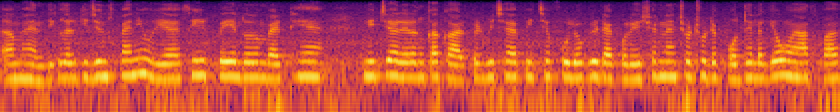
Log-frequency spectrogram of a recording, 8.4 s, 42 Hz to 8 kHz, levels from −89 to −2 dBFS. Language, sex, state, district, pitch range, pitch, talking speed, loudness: Hindi, female, Haryana, Charkhi Dadri, 205-225 Hz, 215 Hz, 235 wpm, -15 LUFS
